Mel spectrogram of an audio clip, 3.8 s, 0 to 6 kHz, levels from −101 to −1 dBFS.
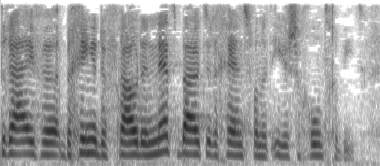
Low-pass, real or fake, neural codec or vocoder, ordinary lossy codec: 5.4 kHz; real; none; none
